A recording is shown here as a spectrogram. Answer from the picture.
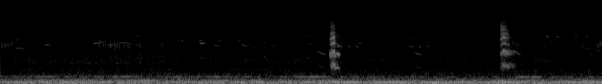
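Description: Small birds chirping and singing with scattered short notes, and two sharp bird calls about three and five seconds in, over a steady low hum.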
